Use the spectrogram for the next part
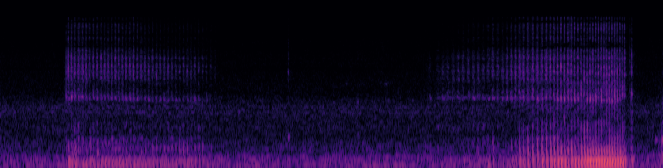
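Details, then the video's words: Grown pit bull snoring indoors, a low rumbling snore with a noisy airy hiss, building to a louder, harsher snort near the end. "Pit bull snores like a seal"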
